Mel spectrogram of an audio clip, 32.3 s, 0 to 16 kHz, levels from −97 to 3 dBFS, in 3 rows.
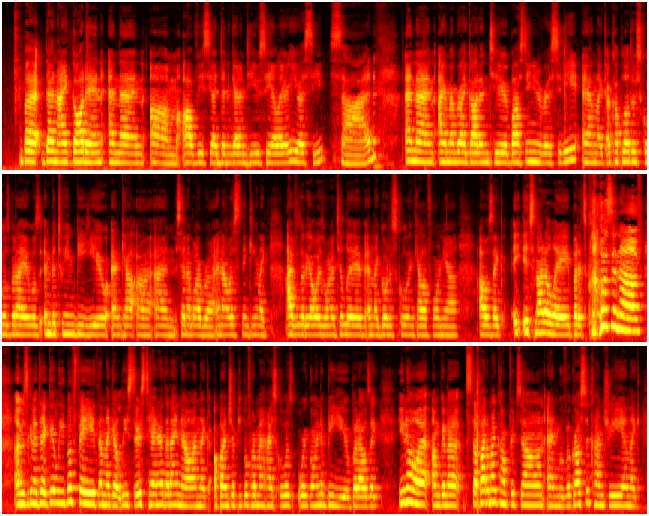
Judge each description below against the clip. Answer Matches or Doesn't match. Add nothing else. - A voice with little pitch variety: Matches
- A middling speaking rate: Doesn't match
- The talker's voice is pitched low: Doesn't match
